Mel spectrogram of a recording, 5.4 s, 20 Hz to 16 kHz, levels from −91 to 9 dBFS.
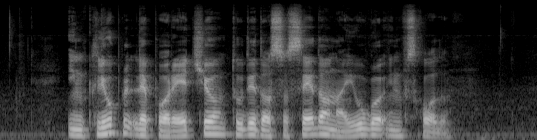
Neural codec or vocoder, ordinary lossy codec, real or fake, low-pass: none; none; real; 14.4 kHz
